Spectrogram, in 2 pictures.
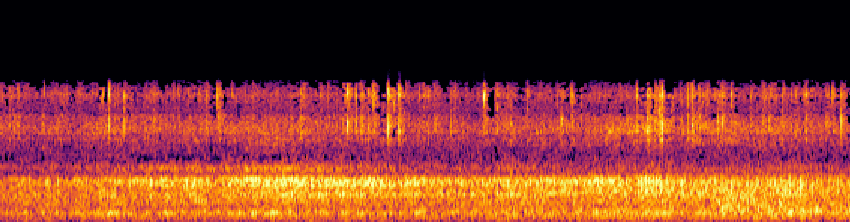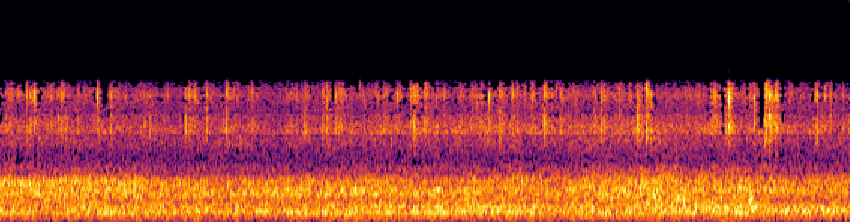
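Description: Underwater sound picked up by a submerged camera in murky harbour water: a steady low rumble of water noise, with faint scattered clicks and crackles throughout.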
